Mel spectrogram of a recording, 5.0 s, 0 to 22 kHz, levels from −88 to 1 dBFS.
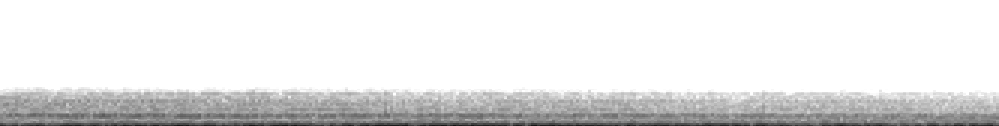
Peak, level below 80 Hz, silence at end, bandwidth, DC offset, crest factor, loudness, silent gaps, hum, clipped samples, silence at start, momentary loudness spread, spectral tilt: -6 dBFS; -20 dBFS; 0 s; 0.9 kHz; under 0.1%; 8 dB; -31 LUFS; none; none; under 0.1%; 0 s; 3 LU; -17.5 dB/octave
